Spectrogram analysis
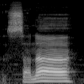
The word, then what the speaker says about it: Sanaa: 2019 Yemen has captured the strategic city of Sanaa and Yemen that's how you pronounce that though the city is in ruins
